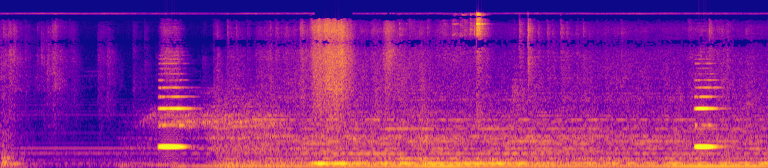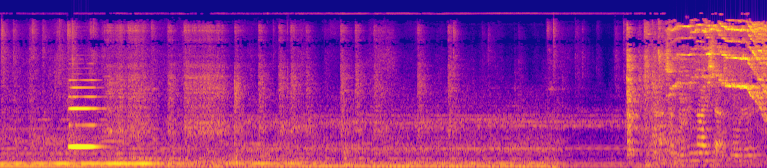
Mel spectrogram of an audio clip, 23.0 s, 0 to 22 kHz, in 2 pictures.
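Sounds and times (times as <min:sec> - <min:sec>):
elevator pump motor humming: 0:00.0 - 0:23.0
elevator car clatter: 0:02.4 - 0:23.0.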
